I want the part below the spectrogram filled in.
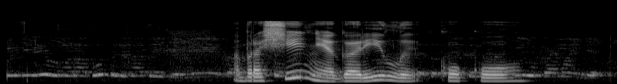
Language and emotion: Russian, sad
